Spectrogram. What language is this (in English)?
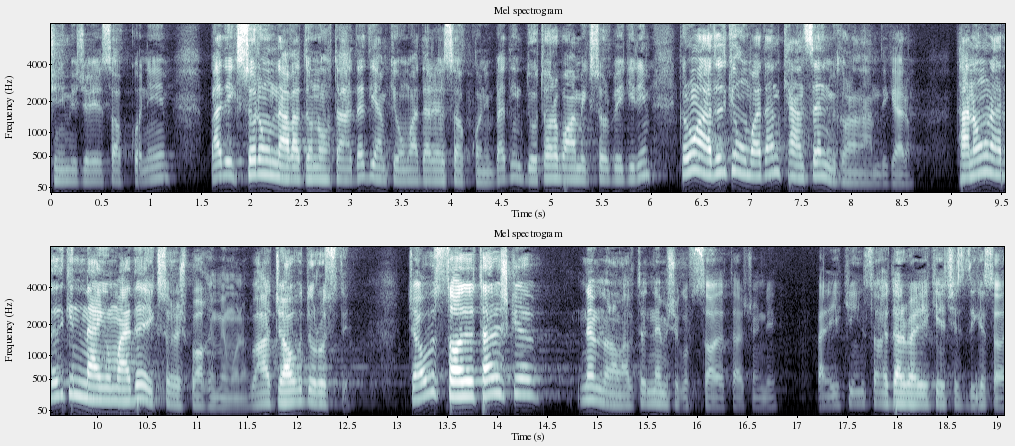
Persian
